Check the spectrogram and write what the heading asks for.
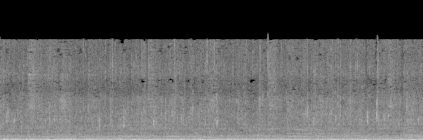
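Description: Water from a tiered bowl fountain splashing and trickling down into its pool: a steady, unbroken wash of noise with a low rumble beneath it.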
